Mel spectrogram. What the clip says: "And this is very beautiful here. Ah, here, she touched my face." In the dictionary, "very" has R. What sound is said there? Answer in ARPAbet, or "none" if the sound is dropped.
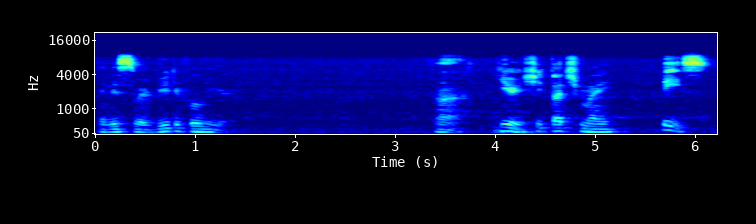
none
